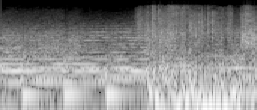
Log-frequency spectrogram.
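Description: Dramatic film score music: held tones over a pulsing bass, broken about a second in by a loud cinematic boom. After the boom the music turns denser and more driving, with sharp percussive hits.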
